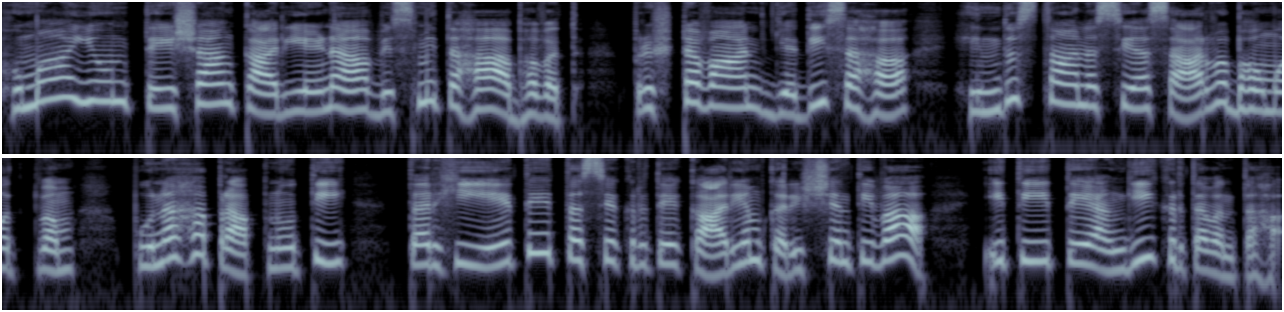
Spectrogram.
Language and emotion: Sanskrit, neutral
